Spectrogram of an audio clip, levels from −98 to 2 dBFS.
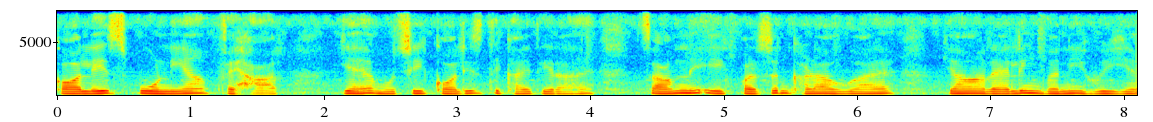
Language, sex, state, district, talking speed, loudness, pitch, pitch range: Hindi, female, Bihar, Purnia, 155 wpm, -18 LUFS, 205 Hz, 195-215 Hz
